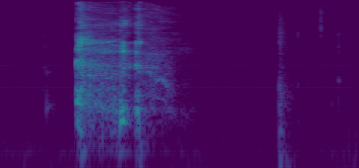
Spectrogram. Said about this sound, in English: Excuse me for the coughing. I apologize. But it's been awfully dry out here.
